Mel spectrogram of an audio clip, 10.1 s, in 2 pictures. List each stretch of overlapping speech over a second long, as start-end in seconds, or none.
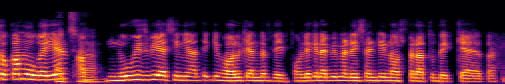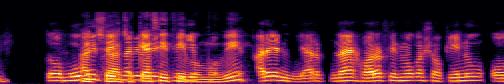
5.9-7.4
